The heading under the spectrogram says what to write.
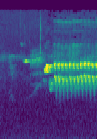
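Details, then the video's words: Common nightingale singing on a June morning in the Lot, southern France; a thin whistle leads into a loud, sustained, rapidly pulsing trill. "NIGHTINGALE MORNING SONG"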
